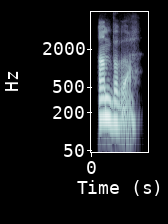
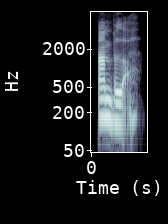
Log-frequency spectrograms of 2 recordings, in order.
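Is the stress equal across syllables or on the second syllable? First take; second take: equal; equal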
